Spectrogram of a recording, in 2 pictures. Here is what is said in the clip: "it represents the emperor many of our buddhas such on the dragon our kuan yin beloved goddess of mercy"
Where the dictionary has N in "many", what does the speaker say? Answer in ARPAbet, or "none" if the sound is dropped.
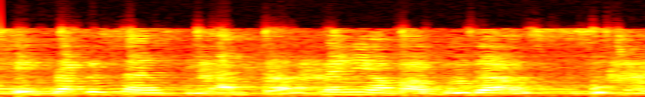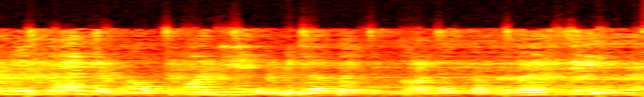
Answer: N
